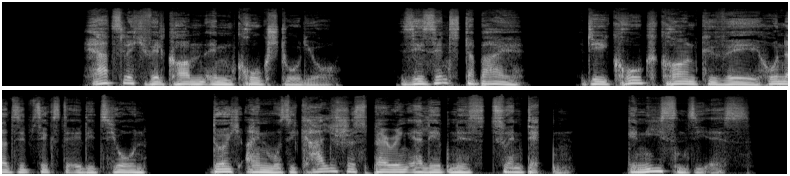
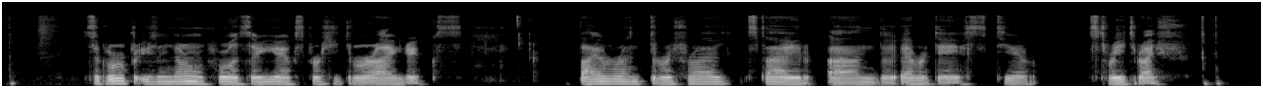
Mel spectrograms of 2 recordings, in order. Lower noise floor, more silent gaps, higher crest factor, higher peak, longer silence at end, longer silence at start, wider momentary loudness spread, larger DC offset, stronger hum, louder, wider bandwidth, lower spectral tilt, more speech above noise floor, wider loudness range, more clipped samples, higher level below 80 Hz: first, under -90 dBFS vs -54 dBFS; first, 3.41-3.91 s, 5.32-5.73 s, 9.35-9.89 s, 13.62-14.05 s vs none; about the same, 16 dB vs 16 dB; about the same, -4 dBFS vs -6 dBFS; about the same, 0.4 s vs 0.4 s; first, 0.85 s vs 0.05 s; second, 9 LU vs 20 LU; neither; neither; about the same, -20 LUFS vs -22 LUFS; first, 16.5 kHz vs 11.5 kHz; about the same, -5 dB/octave vs -6 dB/octave; first, over 71 dB vs 32 dB; about the same, 2 LU vs 4 LU; neither; first, -38 dBFS vs -52 dBFS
